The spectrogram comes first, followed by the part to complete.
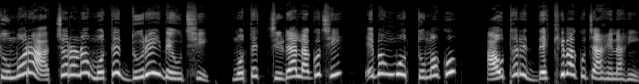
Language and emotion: Odia, angry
